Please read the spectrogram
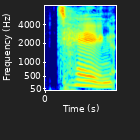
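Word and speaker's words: TANGK: I'm Anita B, and we just listened to some new music there from the British band Idles, all caps, I-D-L-E-S. The song is Pop, Pop, Pop from their album Tang. Apparently it's pronounced T-A-N-G, but it has a K at the end of it.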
